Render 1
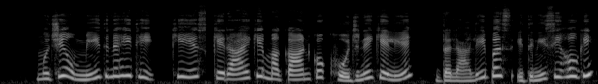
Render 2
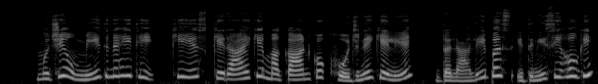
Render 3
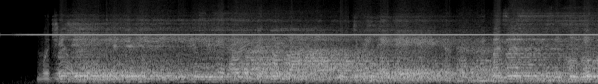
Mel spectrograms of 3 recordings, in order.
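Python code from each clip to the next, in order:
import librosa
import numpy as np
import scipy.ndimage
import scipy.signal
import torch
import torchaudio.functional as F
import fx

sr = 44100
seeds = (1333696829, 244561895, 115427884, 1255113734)

y1 = fx.low_shelf(x, sr, hz=350.0, db=-4.0)
y1 = F.gain(torch.from_numpy(y1), -2.5).numpy()
y2 = fx.cycle_switch(y1, sr, every=3, mode='muted')
y2 = y2 + 10.0 ** (-43.0 / 20.0) * np.sin(2.0 * np.pi * 4000.0 * np.arange(len(y2)) / sr)
y2 = fx.rev_plate(y2, sr, seeds[0], rt60_s=3.2, hf_ratio=0.85, predelay_ms=115, drr_db=-7.0)
y2 = F.gain(torch.from_numpy(y2), 4.5).numpy()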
